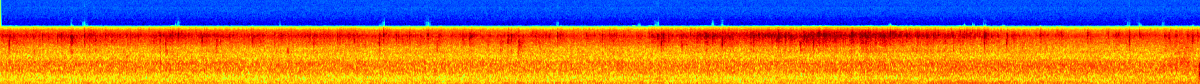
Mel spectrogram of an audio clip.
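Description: Steady rain falling, a constant hiss with many small scattered drop ticks, swelling a little for a couple of seconds in the middle.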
